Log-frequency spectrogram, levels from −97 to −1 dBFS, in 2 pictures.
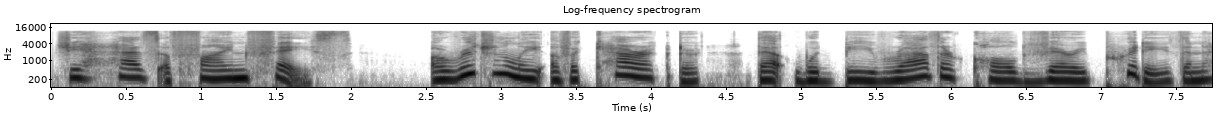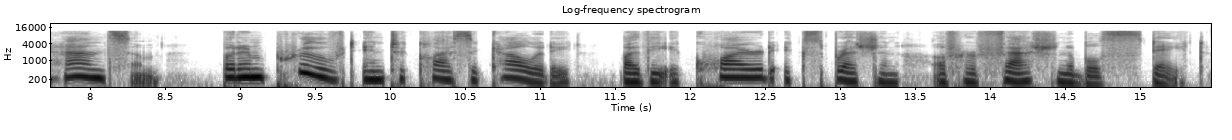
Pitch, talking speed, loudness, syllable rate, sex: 200 Hz, 110 wpm, -17 LUFS, 4.3 syllables/s, female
